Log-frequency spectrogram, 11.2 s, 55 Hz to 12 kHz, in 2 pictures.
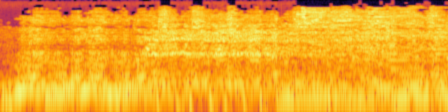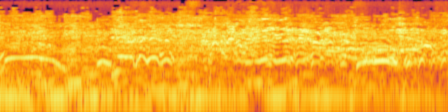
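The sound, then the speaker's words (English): A loud, throaty Hemi V8 car engine revs and roars steadily for the whole clip, with a murmuring crowd and occasional shouts mixed in underneath. “Hey, that thing got a Hemi? You're about to find out.”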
